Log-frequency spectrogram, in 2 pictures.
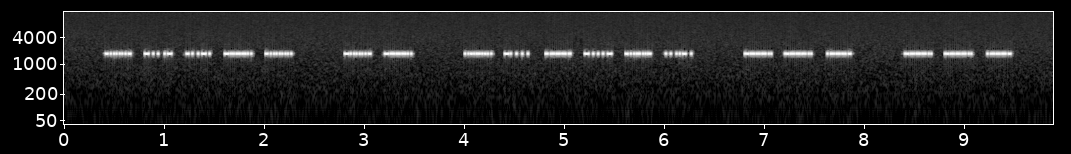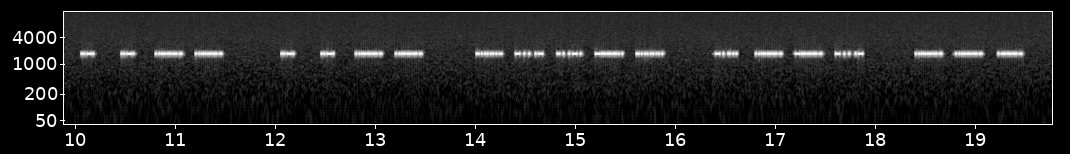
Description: Hellschreiber (Feld-Hell, 122.5 baud), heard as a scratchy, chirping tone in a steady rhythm, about 1750 Hz. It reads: OM4EC DE ZL8NQJ 559 559 1133 1133 OM4EC K3BM 339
